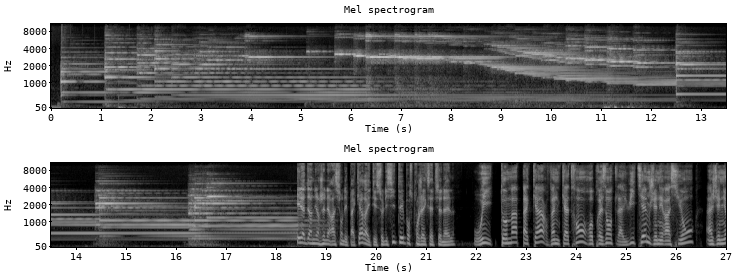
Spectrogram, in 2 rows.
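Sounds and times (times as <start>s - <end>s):
keyboard-played church bells struck by motorized hammers: 0.2s - 19.3s
speech: 18.5s - 27.0s.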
